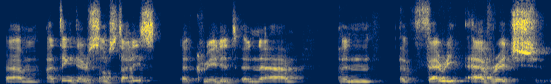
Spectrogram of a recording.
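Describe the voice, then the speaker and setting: Man from Belgium, halting answers, restarts, echoey room, muffled audio. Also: medium pitch. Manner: halting, many restarts and ums. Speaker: dairy science professor. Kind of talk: webinar Q&A answers. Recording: roomy, dull lo-fi sound.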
